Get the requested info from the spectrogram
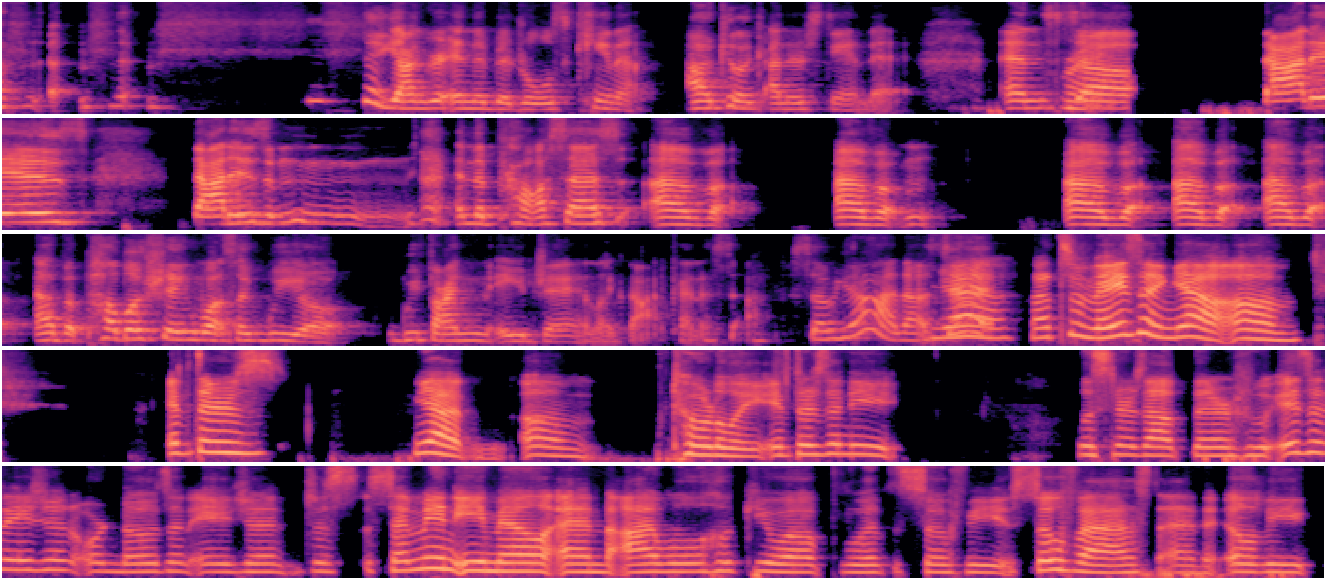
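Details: Adult woman who stutters, with repetitions in her speech; stuttering.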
